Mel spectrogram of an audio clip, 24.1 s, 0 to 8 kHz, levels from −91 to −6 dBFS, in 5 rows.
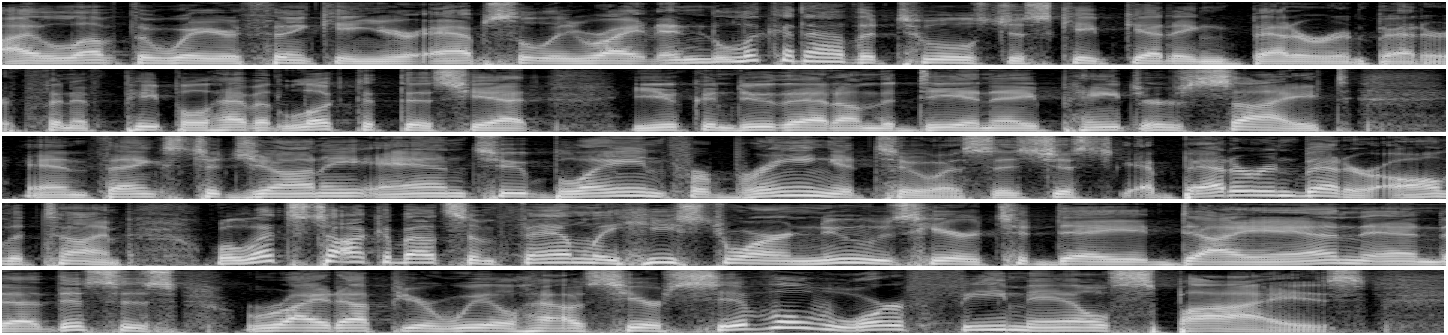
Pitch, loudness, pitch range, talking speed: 125 Hz, -23 LUFS, 110-145 Hz, 205 wpm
